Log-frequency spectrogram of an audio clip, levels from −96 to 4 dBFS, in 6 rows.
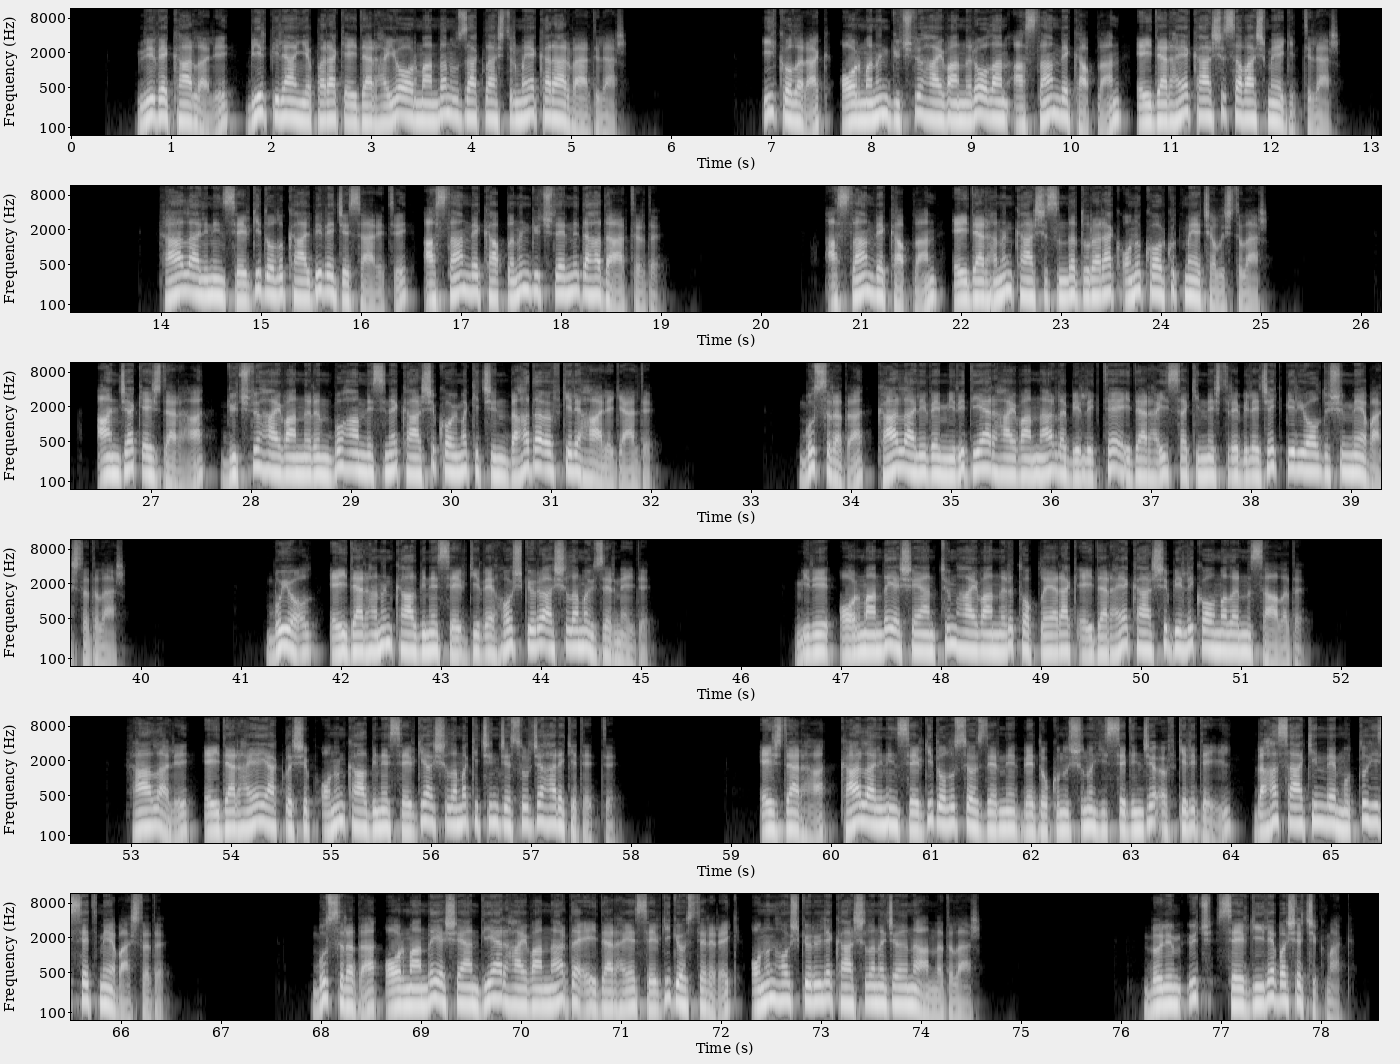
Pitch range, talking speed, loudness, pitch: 90-150 Hz, 110 wpm, -17 LUFS, 130 Hz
